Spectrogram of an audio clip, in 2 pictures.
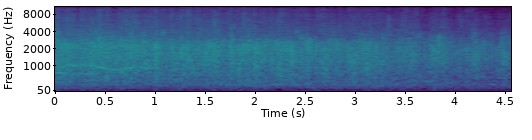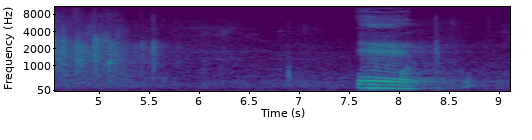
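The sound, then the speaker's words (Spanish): Audience applause at a live concert: loud, dense clapping that holds for about five seconds, then thins and fades into quiet, followed by a brief voice near the end. “Pido un aplauso muy fuerte.”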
